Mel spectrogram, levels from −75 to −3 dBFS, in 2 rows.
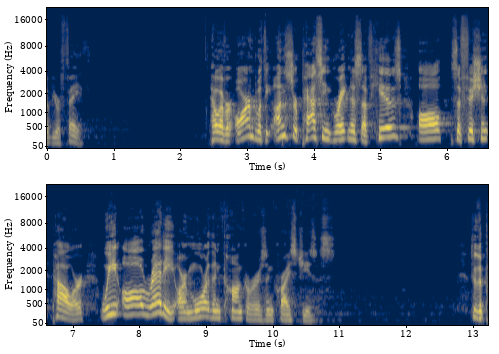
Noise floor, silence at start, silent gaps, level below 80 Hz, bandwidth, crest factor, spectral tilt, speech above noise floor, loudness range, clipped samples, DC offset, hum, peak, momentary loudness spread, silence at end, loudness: -75 dBFS; 0 s; none; -76 dBFS; 18 kHz; 20 dB; -4 dB/octave; 57 dB; 10 LU; under 0.1%; under 0.1%; none; 0 dBFS; 15 LU; 0 s; -18 LUFS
